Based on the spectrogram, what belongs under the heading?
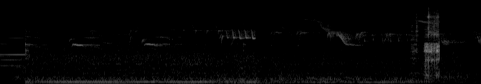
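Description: Faint birds chirping in short calls, with a low hum during the first couple of seconds and one sharp click a little after four seconds in.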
